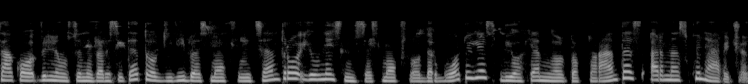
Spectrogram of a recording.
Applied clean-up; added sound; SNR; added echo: neural mask model Resemble Enhance denoiser.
